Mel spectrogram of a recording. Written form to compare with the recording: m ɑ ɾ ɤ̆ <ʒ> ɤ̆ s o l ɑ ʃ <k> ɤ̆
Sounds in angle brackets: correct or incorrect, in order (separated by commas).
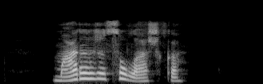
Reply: correct, correct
